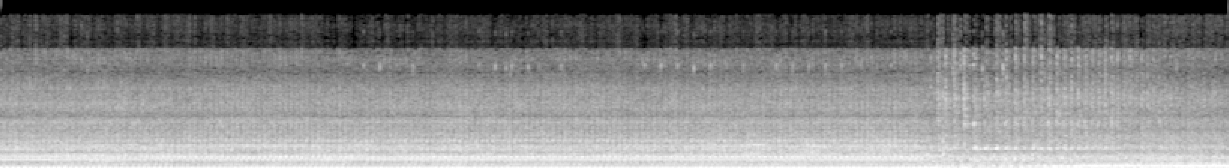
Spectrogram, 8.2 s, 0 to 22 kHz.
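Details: Honda HR215 lawnmower after slow-jet cleaning and fuel tank/system cleaning to cure surging: constant pitch, then smooth change to a new steady speed without hunting; no surge remains, normal running.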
